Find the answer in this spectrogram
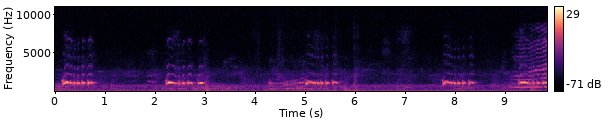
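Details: Local zebra dove with a big, loud voice singing to outdo rivals: short stuttering trilled coo phrases repeated about every two to three seconds, over a steady low electrical hum.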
